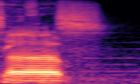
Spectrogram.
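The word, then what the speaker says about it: Psathas: And then you have the Movement 3 is original, and that is combined with that John Sassis, I'm not really sure how to pronounce it, The View from Olympus. – I think it's Sathis. – Sathis, thank you.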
